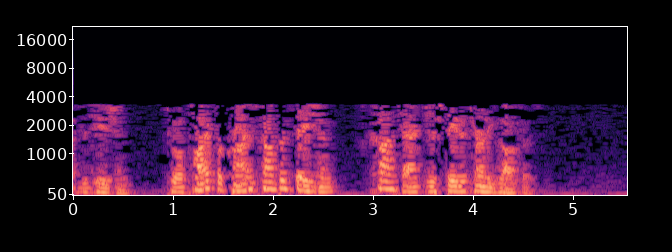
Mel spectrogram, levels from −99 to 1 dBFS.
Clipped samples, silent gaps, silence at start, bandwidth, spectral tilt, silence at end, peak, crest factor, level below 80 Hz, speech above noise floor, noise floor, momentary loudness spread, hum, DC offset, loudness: under 0.1%; none; 0 s; 3.5 kHz; -12 dB/octave; 0.95 s; -2 dBFS; 20 dB; -40 dBFS; 33 dB; -53 dBFS; 13 LU; none; under 0.1%; -21 LUFS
